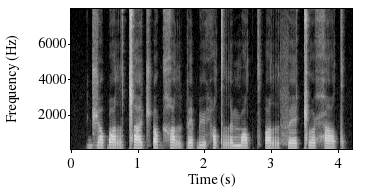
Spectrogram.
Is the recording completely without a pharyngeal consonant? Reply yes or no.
no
